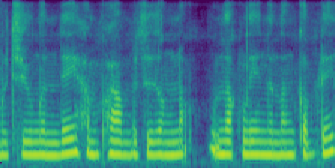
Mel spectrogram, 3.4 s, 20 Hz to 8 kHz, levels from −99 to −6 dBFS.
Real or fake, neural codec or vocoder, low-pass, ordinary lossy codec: fake; codec, 16 kHz, 4.8 kbps, FACodec; none; none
